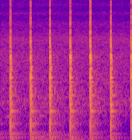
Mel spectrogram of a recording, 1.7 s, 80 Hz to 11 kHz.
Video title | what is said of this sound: 부도 나서 진짜 문 닫기 직전의 한국 악기 회사｜절체절명의 위기에 해외 진출 노렸더니 80% 수출 대박｜전설이 된 한국 악기 회사｜극한직업｜#골라듄다큐 | 덜 마른 나무는 둔탁한 소리가 나다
